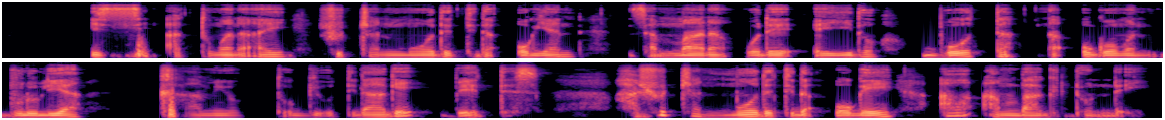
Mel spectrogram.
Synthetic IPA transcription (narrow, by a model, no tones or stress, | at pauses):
ʔɪsːɪɐ̰t̪ːʊmɐnɐ̰ʔɐjʃʊt͡ʃːɐnmo̞ːd̪ɛt̪ːɪd̪ɐɔɡɪjɐn | z̥ɐ̰mːaːnɐwɔd̪e̞ːɛjɪd̪ɔ | bo̞ːt̪ːɐnɐʔɔɡoːmɐnbʊlʊlɪjɐ | kʰaːmɪjɔ | t̪ʰɔɡːɪʊt̪ʼːɪd̪aːɡe̞ː | be̞ːt̪ːe̞̥ːs | hɐʃʊt͡ʃːɐnmo̞ːd̪ɛt̪ːɪd̪ɐɔɡe̞ːɐwɐɐmbaːɡɪd̪ːɔnd̪ɛʔi̥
